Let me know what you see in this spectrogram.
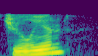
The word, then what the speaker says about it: Julian: All right, my name is Julian. It's J-U-L-I-A-N. – Okay. – I'm calling with Bank of Cardiff. Cardiff is spelled C-A-R-D-I-F-F, as in Frank Frank.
